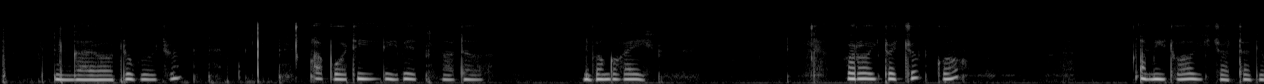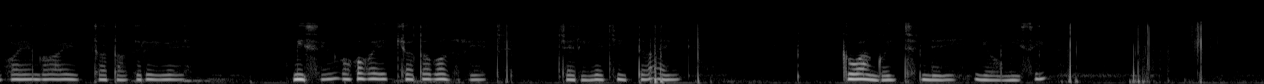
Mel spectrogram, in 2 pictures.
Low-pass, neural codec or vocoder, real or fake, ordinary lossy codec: none; none; real; none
